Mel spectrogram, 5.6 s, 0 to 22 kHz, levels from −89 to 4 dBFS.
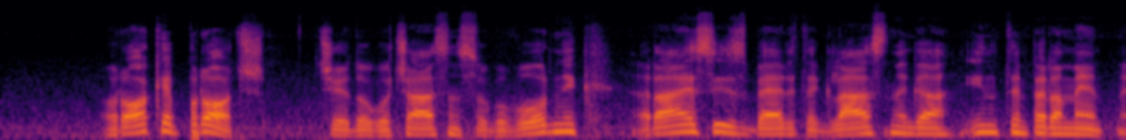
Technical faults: none

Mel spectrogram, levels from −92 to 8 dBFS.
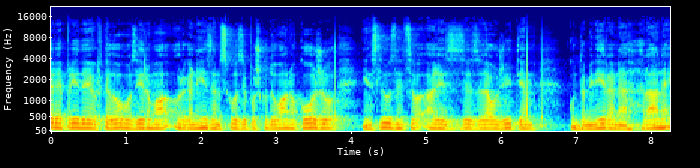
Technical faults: loud pop

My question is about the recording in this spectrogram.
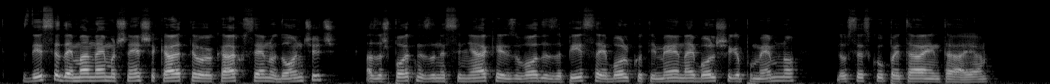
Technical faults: none

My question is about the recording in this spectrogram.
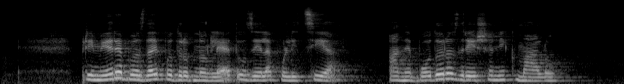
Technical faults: none

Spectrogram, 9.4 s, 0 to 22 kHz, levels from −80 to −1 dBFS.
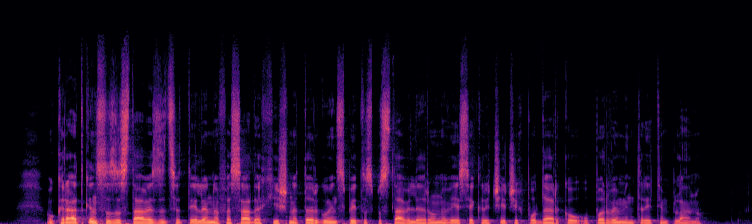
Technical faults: none

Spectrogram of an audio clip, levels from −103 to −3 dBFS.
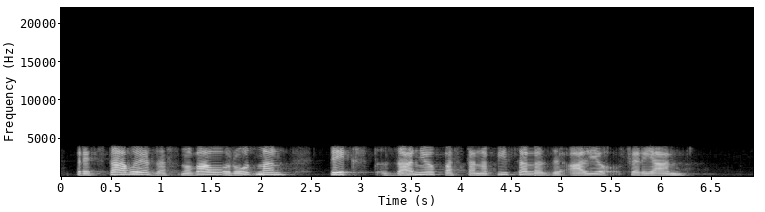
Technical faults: iLBC codec; lost iLBC frames

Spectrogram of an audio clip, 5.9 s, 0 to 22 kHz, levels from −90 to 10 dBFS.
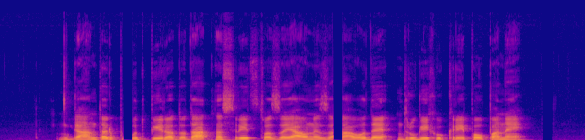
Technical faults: gap between chunks

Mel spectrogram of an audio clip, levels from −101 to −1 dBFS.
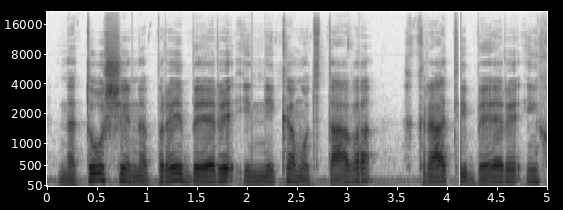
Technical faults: block of digital silence

